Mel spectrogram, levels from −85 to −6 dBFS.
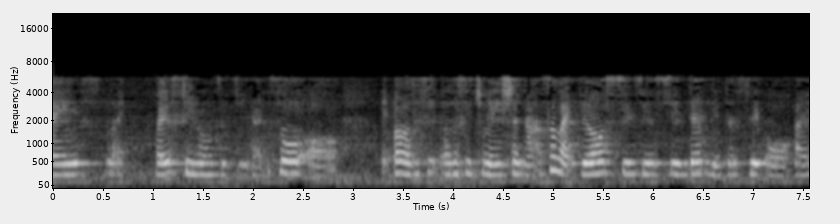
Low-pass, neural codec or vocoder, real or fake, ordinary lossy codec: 7.2 kHz; codec, 32 kHz, 1.9 kbps, SNAC; fake; MP3, 24 kbps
